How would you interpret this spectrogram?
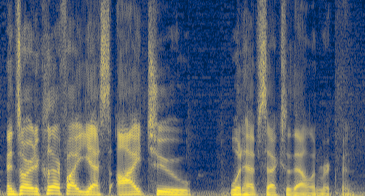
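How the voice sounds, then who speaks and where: A man's voice: medium pitch, big pitch swings, fairly quick. A man co-hosting a livestream, reading a story aloud for comedy and breaking off into joking banter. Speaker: livestream co-host reading fan fiction aloud. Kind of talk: comic dramatic reading mixed with casual banter. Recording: music behind the voice.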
